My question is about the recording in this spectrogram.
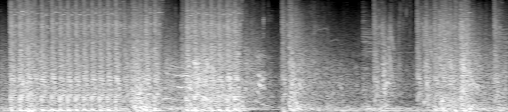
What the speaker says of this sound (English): Now they're using the rocket launchers.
